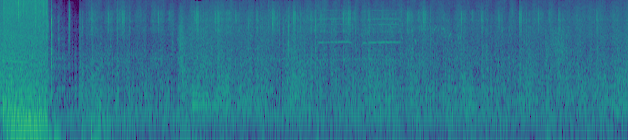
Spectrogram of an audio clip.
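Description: A snowboard scrapes and hisses over snow.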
